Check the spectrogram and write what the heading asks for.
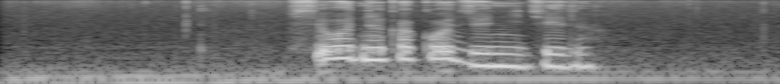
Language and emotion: Russian, neutral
